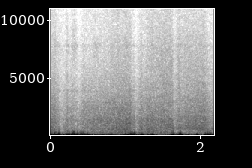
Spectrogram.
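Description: Loud low rumbling and rustling of a clip-on microphone rubbing against a shirt as its wearer moves, in uneven pulses.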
